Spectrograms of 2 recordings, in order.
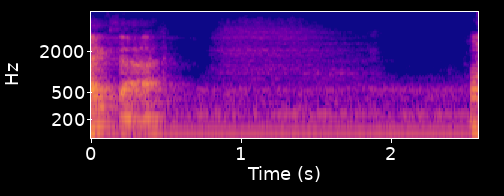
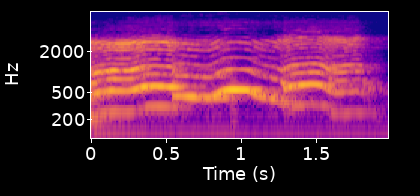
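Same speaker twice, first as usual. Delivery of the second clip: very high, loud note that cracks; high sung ah that cracks; cracking sung note; 11 dB louder than usual. Shown as a demonstration. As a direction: push too much breath so it breaks. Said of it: "and then crack".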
